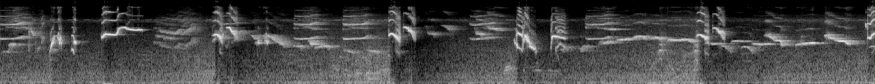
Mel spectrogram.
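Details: With its tail spread in ngobra display, a semi cililin oriental magpie-robin sings a nembak song. Phrases of sweeping whistles and harsh clicks are separated by brief pauses, and one long wavering whistle sounds near the middle.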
